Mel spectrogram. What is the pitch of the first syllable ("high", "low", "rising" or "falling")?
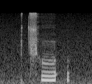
low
